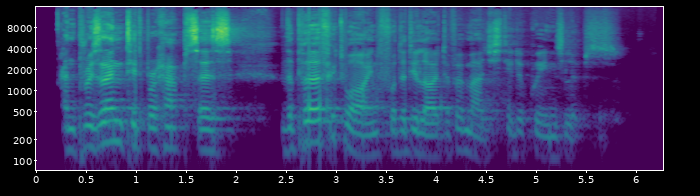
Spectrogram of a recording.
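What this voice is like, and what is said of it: Put-on British accent. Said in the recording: “if I do it in perfect English, a British accent, it sounds more convincing”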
